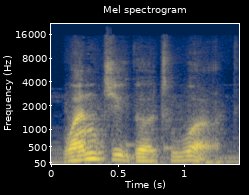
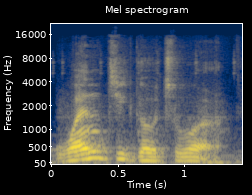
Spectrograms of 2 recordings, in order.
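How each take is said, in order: Both takes have the same delivery.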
